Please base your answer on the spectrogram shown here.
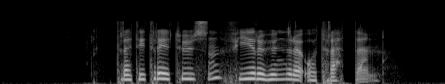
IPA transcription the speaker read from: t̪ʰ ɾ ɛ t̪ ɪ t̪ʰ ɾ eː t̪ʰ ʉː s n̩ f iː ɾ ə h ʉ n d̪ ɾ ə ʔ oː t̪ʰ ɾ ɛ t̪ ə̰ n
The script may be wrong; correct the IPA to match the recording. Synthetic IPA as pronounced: t̪ʰ ɾ ɛ t̪ ɪ t̪ʰ ɾ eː t̪ʰ ʉː s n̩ f iː ɾ ə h ʉ n d̪ ɾ ə ʔ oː t̪ʰ ɾ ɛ t̪ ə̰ n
